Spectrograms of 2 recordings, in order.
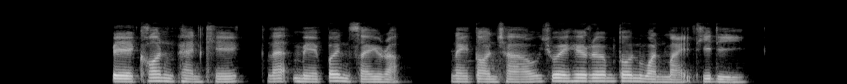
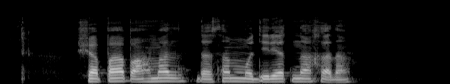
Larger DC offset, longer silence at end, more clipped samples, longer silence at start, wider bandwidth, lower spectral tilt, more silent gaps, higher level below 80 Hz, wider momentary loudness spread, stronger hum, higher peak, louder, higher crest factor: neither; about the same, 1 s vs 1 s; neither; first, 1.15 s vs 0.8 s; second, 7.4 kHz vs 9.6 kHz; about the same, -6.5 dB/octave vs -7 dB/octave; first, 4.25-4.37 s vs none; first, -58 dBFS vs -74 dBFS; about the same, 8 LU vs 10 LU; neither; first, -2 dBFS vs -6 dBFS; first, -19 LUFS vs -23 LUFS; about the same, 18 dB vs 20 dB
